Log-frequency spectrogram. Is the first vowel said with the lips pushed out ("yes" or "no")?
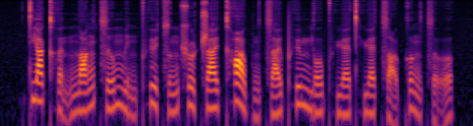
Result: no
